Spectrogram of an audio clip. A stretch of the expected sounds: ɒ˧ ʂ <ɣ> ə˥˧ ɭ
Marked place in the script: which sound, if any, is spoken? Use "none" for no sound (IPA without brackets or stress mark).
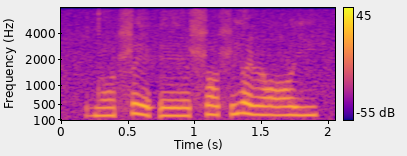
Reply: j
